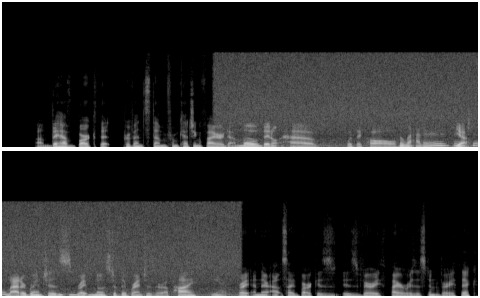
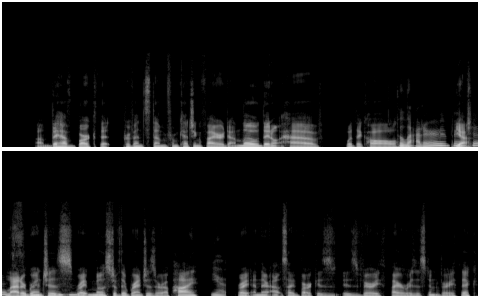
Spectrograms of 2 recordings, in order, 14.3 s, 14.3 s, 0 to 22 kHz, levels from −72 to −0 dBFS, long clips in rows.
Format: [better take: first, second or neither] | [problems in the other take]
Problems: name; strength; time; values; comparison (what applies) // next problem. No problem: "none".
second | hiss; loud; from 3 to 11 s; 6 dB below the speech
